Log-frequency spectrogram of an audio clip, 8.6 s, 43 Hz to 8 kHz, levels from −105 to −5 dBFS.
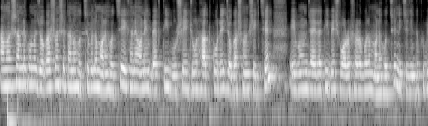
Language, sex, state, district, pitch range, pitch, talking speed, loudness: Bengali, female, West Bengal, Jhargram, 185-220 Hz, 200 Hz, 215 wpm, -19 LUFS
